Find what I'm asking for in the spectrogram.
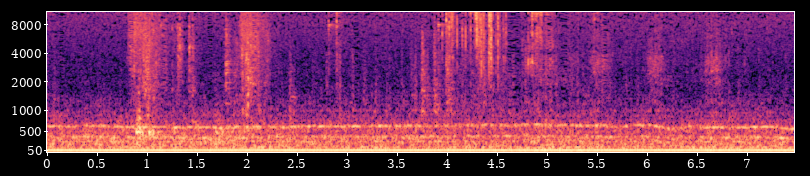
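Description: A snowstorm blows in The Long Dark as a steady, loud low roar of wind, constant throughout, with faint higher gusts and crackles layered over it.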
